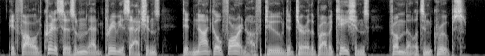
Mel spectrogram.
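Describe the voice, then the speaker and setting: This is a man with an ordinary speaking voice, fairly low in pitch, at a moderate pace and with ordinary pitch variation. The recording is very clean, with a silent background. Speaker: news podcast host. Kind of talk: scripted news bulletin reading, measured briefing on military strikes. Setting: studio. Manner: crisp, authoritative and formal, steadily paced with signposting like "Now,"; brisk, confident newsreader delivery of dense facts and acronyms.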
